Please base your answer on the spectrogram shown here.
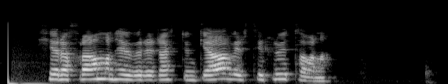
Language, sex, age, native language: Icelandic, female, 40-49, Icelandic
